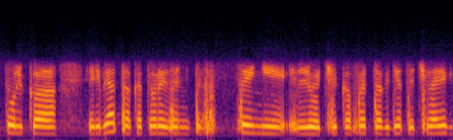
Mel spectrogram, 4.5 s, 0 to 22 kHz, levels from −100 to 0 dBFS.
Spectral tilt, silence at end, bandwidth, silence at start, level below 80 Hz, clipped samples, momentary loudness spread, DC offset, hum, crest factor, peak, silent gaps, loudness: -6.5 dB/octave; 0 s; 3.8 kHz; 0.05 s; -70 dBFS; under 0.1%; 5 LU; under 0.1%; none; 14 dB; -6 dBFS; none; -20 LUFS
